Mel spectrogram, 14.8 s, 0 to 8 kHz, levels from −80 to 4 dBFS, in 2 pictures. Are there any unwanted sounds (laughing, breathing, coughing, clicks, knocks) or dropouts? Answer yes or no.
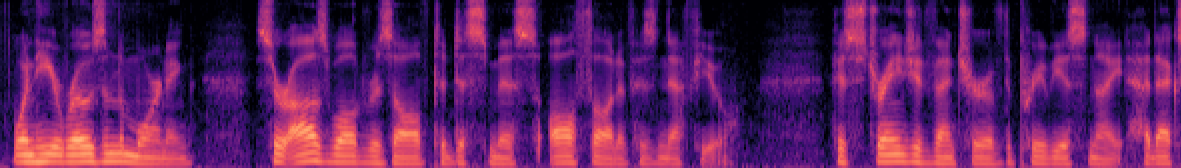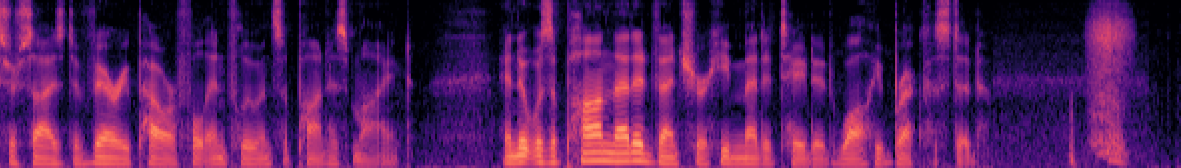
yes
